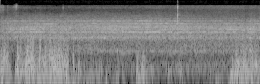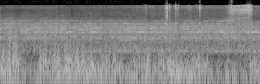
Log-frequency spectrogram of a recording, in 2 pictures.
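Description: Low rumble that swells and drops in irregular gusts as a train pulls away from the platform, with a dip about a second in.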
